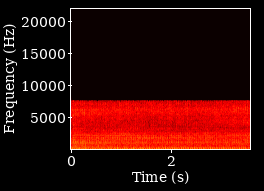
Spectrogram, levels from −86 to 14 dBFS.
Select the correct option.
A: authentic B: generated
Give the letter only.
A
